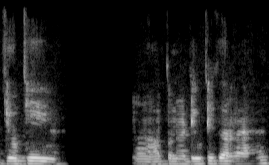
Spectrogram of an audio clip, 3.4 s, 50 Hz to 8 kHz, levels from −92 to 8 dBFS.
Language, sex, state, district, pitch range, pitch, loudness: Hindi, male, Bihar, Gopalganj, 125-135 Hz, 130 Hz, -17 LUFS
